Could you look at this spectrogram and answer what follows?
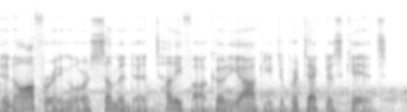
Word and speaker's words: Taniwha: In Maori legend or folklore, there is a creature called the Taniwha, pronounced Taniwha, which guards certain areas in nature or is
